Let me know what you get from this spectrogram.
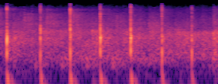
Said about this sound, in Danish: Tak til jer, som har pyntet så fantastisk flot i dag. I skulle næsten lige have en ekstra lille klapsalve også.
